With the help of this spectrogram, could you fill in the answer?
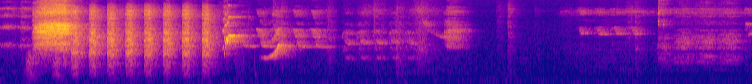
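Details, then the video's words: Black-winged starling song used as training material for songbird competition birds: a fast run of loud harsh chattering notes repeated about twice a second, then a rising whistle and softer scratchy, twittering phrases with brief pauses. "JALAK KEBO GACOR"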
